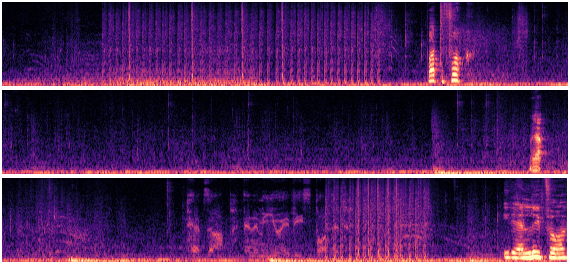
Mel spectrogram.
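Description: Guns fire in rapid bursts.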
